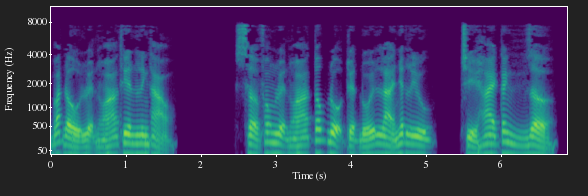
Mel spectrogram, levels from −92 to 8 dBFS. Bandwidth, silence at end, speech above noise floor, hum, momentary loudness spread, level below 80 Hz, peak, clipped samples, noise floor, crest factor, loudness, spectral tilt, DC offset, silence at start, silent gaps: 8 kHz; 0.1 s; over 72 dB; none; 7 LU; -52 dBFS; 0 dBFS; under 0.1%; under -90 dBFS; 18 dB; -18 LUFS; -6.5 dB/octave; 1%; 0 s; 1.70-2.42 s, 5.16-5.45 s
